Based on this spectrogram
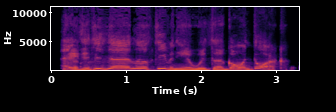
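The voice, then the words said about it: Imitates another person's voice. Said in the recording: “my little Steven impression”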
